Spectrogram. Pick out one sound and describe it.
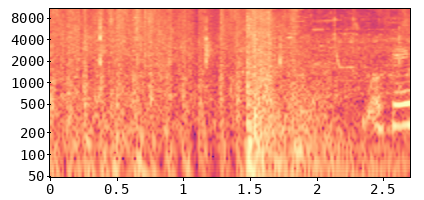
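A gun fires a sharp shot in a video game.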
